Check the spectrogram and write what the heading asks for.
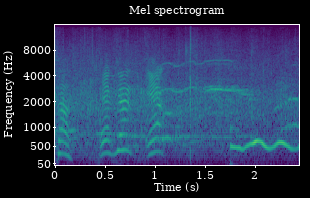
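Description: Studio audience applauding, with a few short vocal exclamations over it. A wavering, warbling tone begins near the end.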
